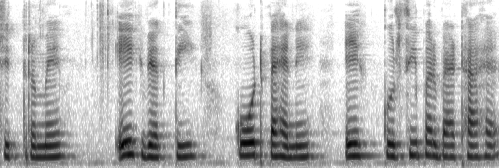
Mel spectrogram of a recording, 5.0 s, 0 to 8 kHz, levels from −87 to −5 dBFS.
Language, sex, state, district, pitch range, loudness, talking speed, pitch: Hindi, female, Chandigarh, Chandigarh, 205-220 Hz, -17 LUFS, 130 wpm, 210 Hz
